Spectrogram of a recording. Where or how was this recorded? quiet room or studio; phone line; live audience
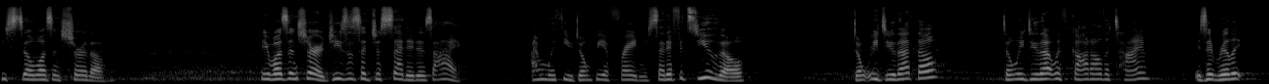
live audience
